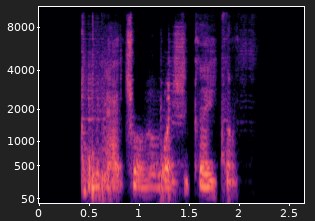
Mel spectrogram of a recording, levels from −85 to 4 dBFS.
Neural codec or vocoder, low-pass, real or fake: codec, 44.1 kHz, 1.7 kbps, Pupu-Codec; 9.9 kHz; fake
